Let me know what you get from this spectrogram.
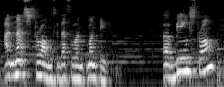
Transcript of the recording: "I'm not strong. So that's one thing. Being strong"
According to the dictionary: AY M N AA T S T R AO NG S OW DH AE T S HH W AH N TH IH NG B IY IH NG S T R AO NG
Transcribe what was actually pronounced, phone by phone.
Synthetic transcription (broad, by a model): AY M N AA T S T R AO NG S OW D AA T S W W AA N T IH NG B IY IH NG S T R AO NG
